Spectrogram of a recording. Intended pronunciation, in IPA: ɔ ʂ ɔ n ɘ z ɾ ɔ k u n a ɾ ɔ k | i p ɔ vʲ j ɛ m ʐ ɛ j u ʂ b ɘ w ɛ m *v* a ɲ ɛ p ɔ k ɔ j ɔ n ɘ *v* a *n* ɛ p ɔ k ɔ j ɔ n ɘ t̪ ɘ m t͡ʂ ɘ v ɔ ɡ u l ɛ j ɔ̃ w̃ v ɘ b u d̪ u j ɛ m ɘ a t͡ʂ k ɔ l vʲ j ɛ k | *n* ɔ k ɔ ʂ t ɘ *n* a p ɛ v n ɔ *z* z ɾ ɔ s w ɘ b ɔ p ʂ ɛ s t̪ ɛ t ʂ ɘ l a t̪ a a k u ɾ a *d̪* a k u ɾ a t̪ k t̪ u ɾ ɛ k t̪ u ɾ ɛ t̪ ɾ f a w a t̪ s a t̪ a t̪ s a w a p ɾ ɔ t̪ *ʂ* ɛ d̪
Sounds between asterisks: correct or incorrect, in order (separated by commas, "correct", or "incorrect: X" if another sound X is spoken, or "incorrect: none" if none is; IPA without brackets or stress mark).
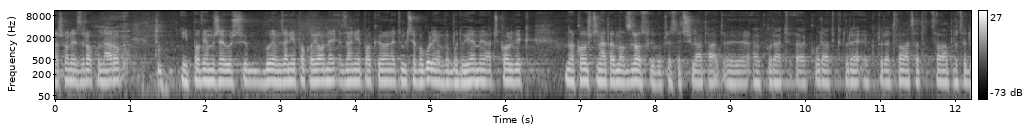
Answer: incorrect: z, incorrect: z, incorrect: ɲ, correct, correct, incorrect: v, incorrect: t̪, incorrect: s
